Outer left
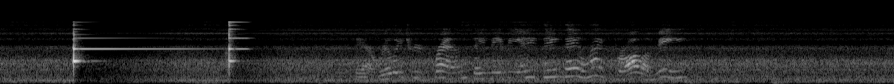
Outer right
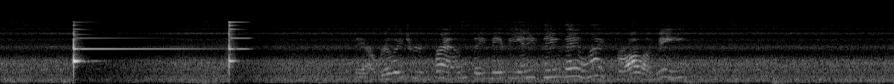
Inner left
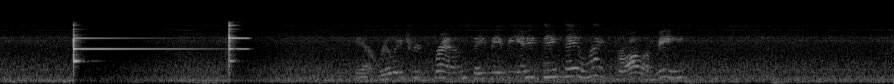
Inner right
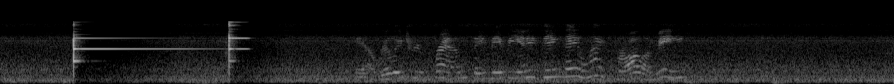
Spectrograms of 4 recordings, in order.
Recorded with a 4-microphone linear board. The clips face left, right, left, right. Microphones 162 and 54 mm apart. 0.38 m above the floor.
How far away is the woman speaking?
About 0.9 m.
